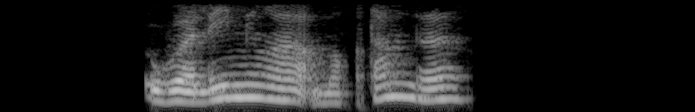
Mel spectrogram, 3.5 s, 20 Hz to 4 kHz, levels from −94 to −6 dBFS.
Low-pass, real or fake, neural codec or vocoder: 3.6 kHz; real; none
